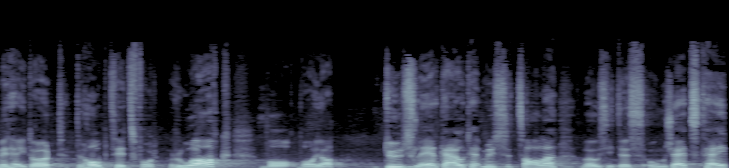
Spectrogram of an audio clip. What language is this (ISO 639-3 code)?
gsw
